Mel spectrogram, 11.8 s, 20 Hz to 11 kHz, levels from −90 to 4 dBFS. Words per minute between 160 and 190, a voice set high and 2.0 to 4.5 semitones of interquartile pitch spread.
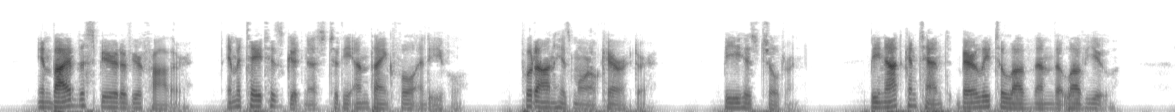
No: average, 165 wpm; low, 105 Hz; average, 3.2 semitones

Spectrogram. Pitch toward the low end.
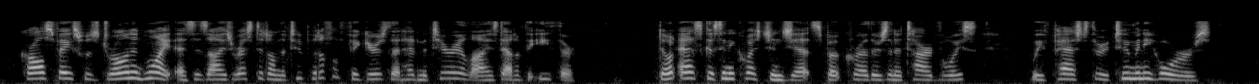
No: high, 240 Hz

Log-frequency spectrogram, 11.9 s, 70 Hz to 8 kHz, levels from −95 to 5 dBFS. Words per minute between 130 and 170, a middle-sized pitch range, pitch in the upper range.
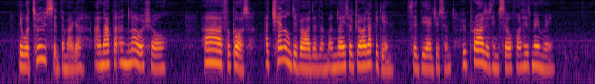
Yes: average, 165 wpm; average, 3.3 semitones; high, 195 Hz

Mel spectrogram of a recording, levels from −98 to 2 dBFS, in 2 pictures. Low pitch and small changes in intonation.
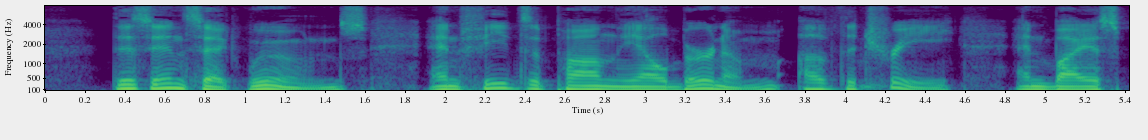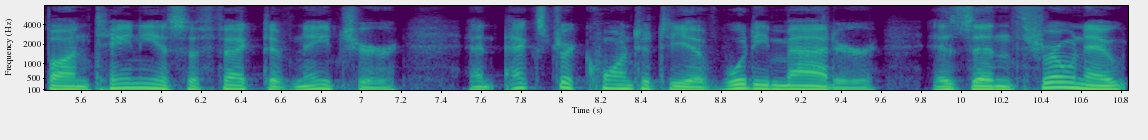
No: low, 115 Hz; average, 4.6 semitones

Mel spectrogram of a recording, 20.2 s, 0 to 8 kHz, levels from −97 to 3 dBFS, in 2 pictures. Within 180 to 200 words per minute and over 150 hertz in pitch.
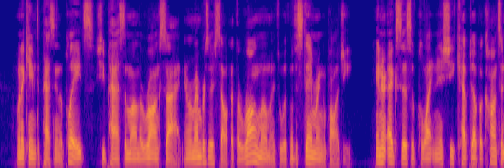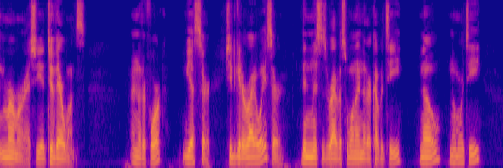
No: average, 190 wpm; low, 105 Hz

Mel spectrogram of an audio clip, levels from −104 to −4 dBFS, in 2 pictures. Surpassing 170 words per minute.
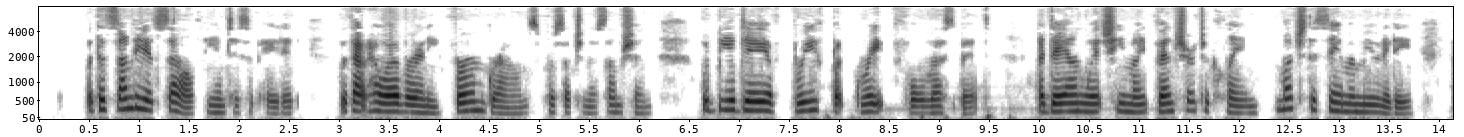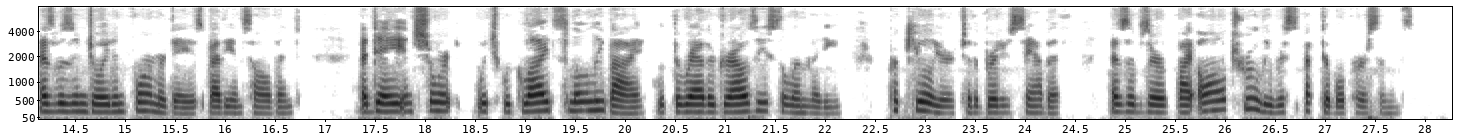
No: average, 155 wpm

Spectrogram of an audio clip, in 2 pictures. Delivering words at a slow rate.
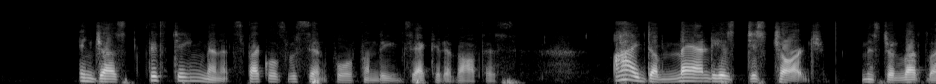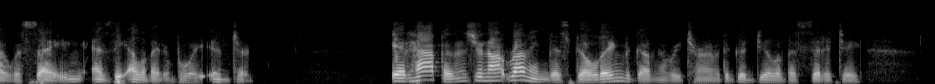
Yes: slow, 130 wpm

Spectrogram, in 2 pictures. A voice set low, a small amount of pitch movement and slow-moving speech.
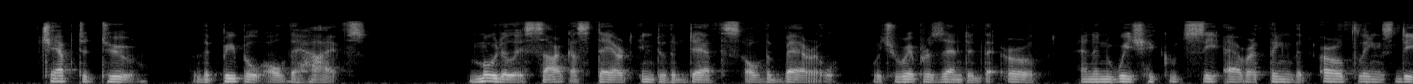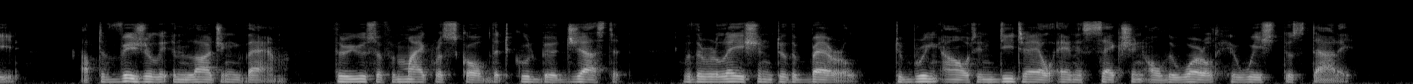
Yes: low, 115 Hz; narrow, 2.1 semitones; slow, 130 wpm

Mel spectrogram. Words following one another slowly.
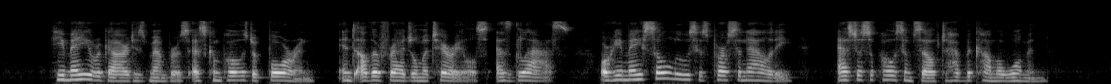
No: average, 165 wpm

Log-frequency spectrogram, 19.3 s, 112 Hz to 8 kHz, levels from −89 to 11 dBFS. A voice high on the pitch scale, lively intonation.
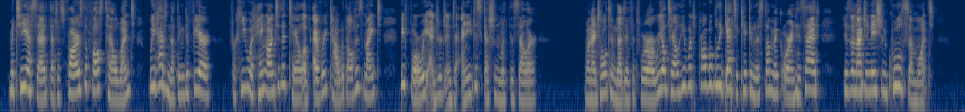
Yes: high, 235 Hz; wide, 5.7 semitones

